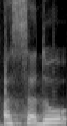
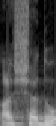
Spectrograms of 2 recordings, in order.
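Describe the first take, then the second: First: The middle consonant is an 's' sound. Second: The middle consonant is a 'sh' sound. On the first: "mais il disait" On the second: "la lettre euh, Shin en arabe"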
